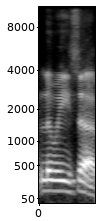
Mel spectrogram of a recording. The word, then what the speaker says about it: Louisa: girl called louisa and i'm saying louisa because it rhymes with people pleaser so there once was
